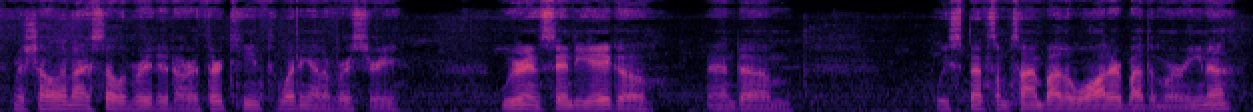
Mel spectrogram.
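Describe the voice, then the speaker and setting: A man in his thirties talking casually to the camera while fishing at a lake, relaxed and thinking out loud. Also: medium pitch. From California. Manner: relaxed, thinking aloud, chuckles. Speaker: fishing vlogger. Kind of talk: casual vlog narration. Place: outdoors at a lakeshore. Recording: faint outdoor noise.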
